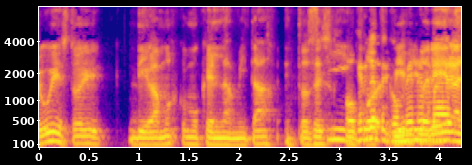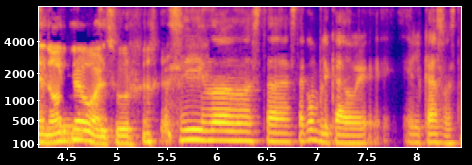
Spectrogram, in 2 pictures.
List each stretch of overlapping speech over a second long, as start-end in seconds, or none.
2.9-4.7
